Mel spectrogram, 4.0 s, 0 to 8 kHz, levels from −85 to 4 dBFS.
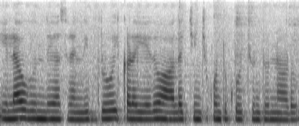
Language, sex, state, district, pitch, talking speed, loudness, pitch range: Telugu, female, Andhra Pradesh, Anantapur, 180 Hz, 135 wpm, -16 LUFS, 170-185 Hz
